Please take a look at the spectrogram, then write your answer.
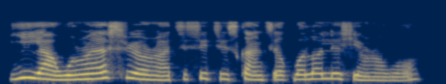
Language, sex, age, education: Yoruba, female, 30-45, tertiary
